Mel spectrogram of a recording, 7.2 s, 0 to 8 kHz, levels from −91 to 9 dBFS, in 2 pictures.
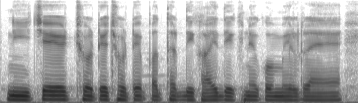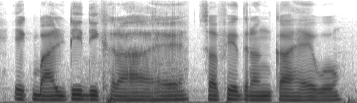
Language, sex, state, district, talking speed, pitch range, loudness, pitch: Hindi, male, Gujarat, Valsad, 175 wpm, 105-115 Hz, -14 LUFS, 110 Hz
